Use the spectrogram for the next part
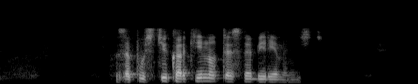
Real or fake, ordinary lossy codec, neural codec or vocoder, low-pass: fake; MP3, 48 kbps; codec, 16 kHz, 1.1 kbps, Voila-Tokenizer; 5.4 kHz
